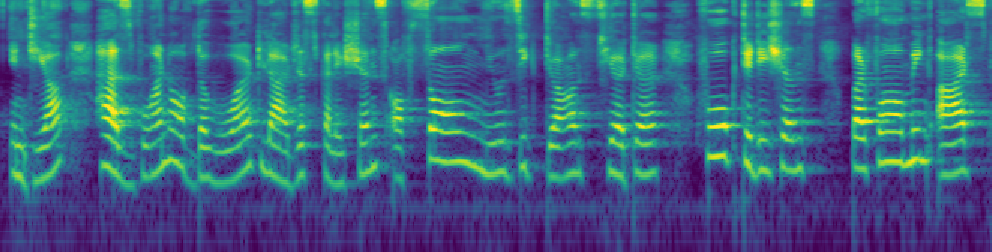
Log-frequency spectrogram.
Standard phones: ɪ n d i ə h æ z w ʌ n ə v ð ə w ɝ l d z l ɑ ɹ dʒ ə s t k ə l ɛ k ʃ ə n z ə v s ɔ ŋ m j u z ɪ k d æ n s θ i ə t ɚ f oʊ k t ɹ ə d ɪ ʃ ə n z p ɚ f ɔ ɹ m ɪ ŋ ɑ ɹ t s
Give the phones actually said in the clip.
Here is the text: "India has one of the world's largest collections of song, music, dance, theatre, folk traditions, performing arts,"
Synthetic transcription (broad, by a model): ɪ n d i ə h æ z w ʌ n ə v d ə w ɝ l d l ɑ ɹ dʒ ə s t k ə l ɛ k ʃ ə n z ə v s ɔ ŋ m j u z ɪ k d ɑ n s t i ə t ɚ f oʊ k t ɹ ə d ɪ ʃ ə n s p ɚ f ɔ ɹ m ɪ ŋ ɑ ɹ t s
